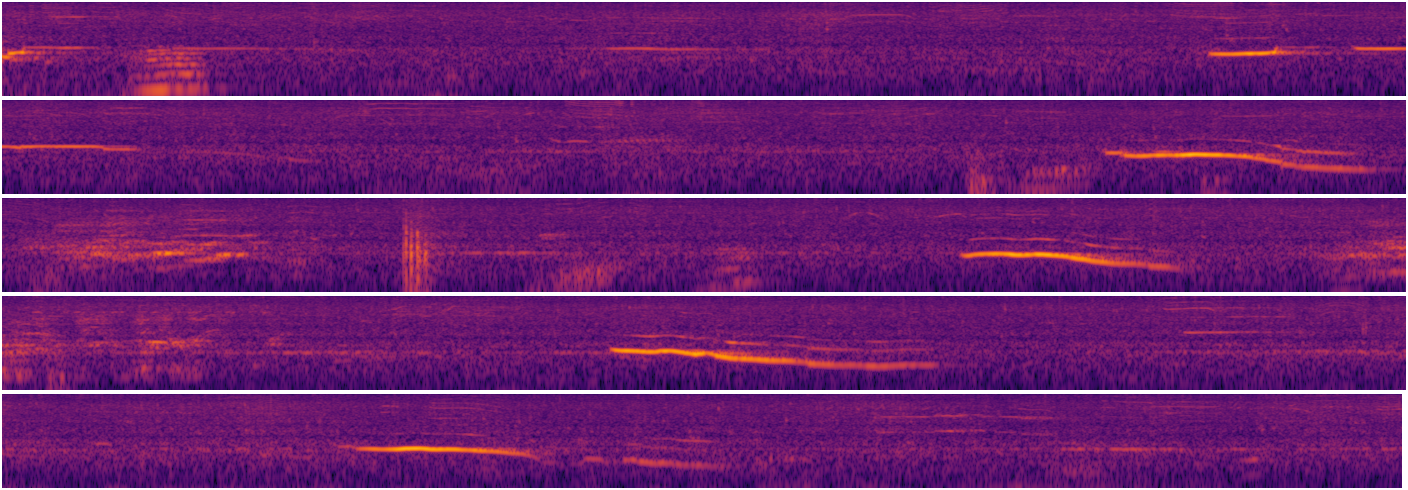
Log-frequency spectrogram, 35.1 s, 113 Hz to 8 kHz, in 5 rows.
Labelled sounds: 0.0	1.3	humpback whale, 0.78 to 1.1 kHz
0.2	0.6	Pacific white-sided dolphin, 3.9 to 4.2 kHz
3.0	3.6	humpback whale, 0.88 to 2.0 kHz
4.2	4.6	Pacific white-sided dolphin, 4.1 to 4.5 kHz
5.1	7.9	Pacific white-sided dolphin, 0.78 to 7.9 kHz
5.8	6.2	humpback whale, 6.7 to 7.3 kHz
6.5	6.8	humpback whale, 4.2 to 4.5 kHz
8.8	9.4	Pacific white-sided dolphin, 3.8 to 8.0 kHz
9.8	10.4	Pacific white-sided dolphin, 1.1 to 7.9 kHz
11.1	11.4	Pacific white-sided dolphin, 4.1 to 4.5 kHz
12.1	12.4	Pacific white-sided dolphin, 4.5 to 4.8 kHz
12.9	13.7	humpback whale, 0.78 to 1.4 kHz
13.1	13.4	Pacific white-sided dolphin, 3.7 to 4.0 kHz
14.6	15.4	humpback whale, 0.94 to 1.6 kHz
14.9	15.7	Pacific white-sided dolphin, 2.8 to 5.5 kHz
18.8	19.7	humpback whale, 0.78 to 1.3 kHz
19.0	19.3	Pacific white-sided dolphin, 3.6 to 3.9 kHz
20.8	22.1	humpback whale, 0.78 to 1.6 kHz
21.5	21.8	Pacific white-sided dolphin, 6.4 to 6.6 kHz
24.2	25.7	humpback whale, 0.78 to 1.4 kHz
26.8	27.5	humpback whale, 4.2 to 6.2 kHz
27.0	27.5	Pacific white-sided dolphin, 1.4 to 6.3 kHz
30.2	30.5	humpback whale, 1.2 to 1.4 kHz
30.2	30.5	Pacific white-sided dolphin, 3.9 to 5.3 kHz
31.3	31.7	humpback whale, 0.91 to 1.2 kHz
32.4	33.4	humpback whale, 1.2 to 3.3 kHz
33.6	34.2	Pacific white-sided dolphin, 4.3 to 5.8 kHz

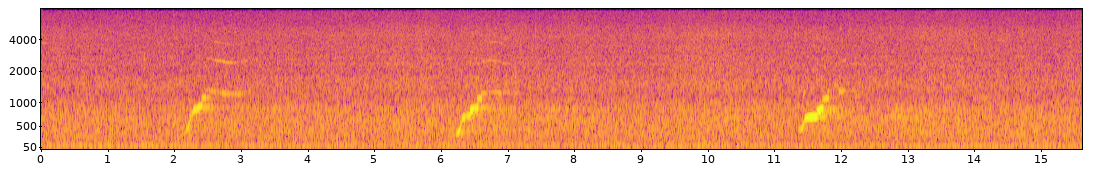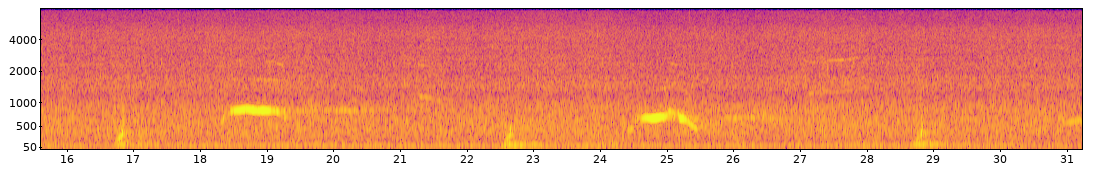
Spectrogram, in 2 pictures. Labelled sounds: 2.2	3.0	humpback whale, 0.78 to 3.9 kHz
6.4	6.9	humpback whale, 0.78 to 2.6 kHz
18.4	19.3	humpback whale, 0.78 to 2.5 kHz
21.2	21.5	humpback whale, 1.1 to 1.2 kHz
24.9	25.3	humpback whale, 0.78 to 0.88 kHz
27.4	27.9	humpback whale, 2.5 to 2.8 kHz

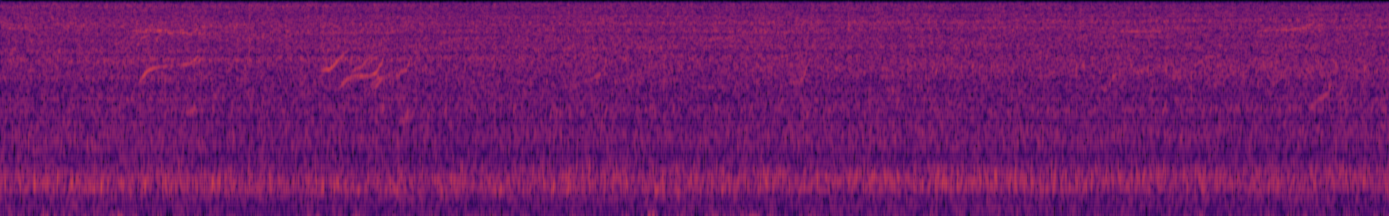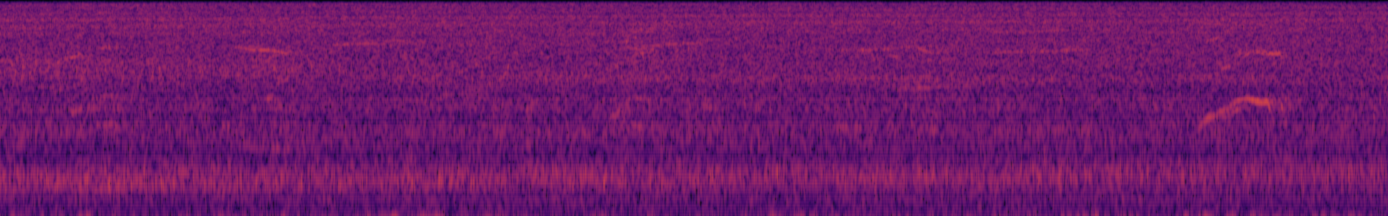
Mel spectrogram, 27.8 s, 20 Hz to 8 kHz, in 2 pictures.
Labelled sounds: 3.1	4.1	killer whale, 1.5 to 3.8 kHz
12.6	13.1	killer whale, 5.0 to 5.6 kHz
16.2	16.8	killer whale, 3.5 to 4.1 kHz

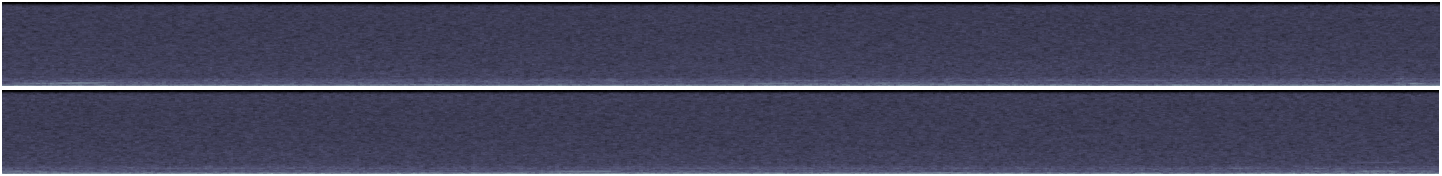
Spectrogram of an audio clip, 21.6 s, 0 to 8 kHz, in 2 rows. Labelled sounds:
20.9	21.3	humpback whale, 0.99 to 1.2 kHz

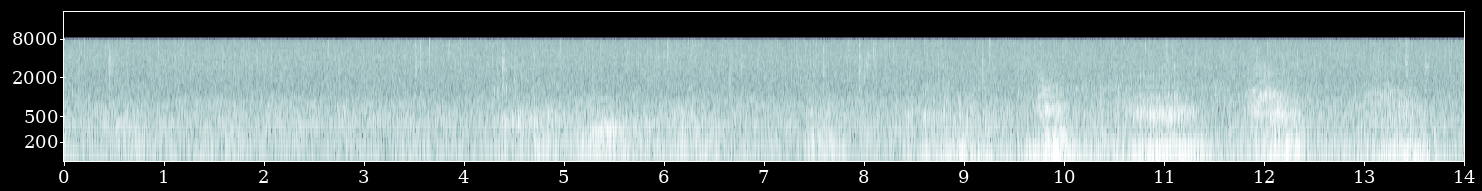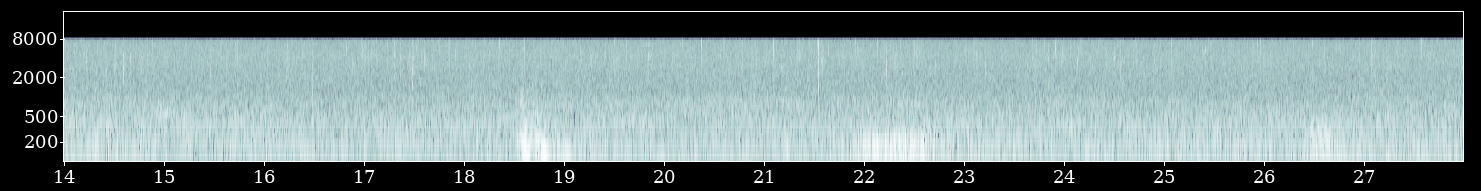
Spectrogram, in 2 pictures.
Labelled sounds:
11.8	12.2	humpback whale, 0.88 to 1.3 kHz

